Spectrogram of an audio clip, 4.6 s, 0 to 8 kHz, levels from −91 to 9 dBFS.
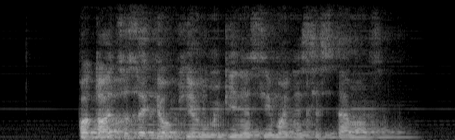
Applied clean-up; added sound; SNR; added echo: neural separator model SepFormer DNS4.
